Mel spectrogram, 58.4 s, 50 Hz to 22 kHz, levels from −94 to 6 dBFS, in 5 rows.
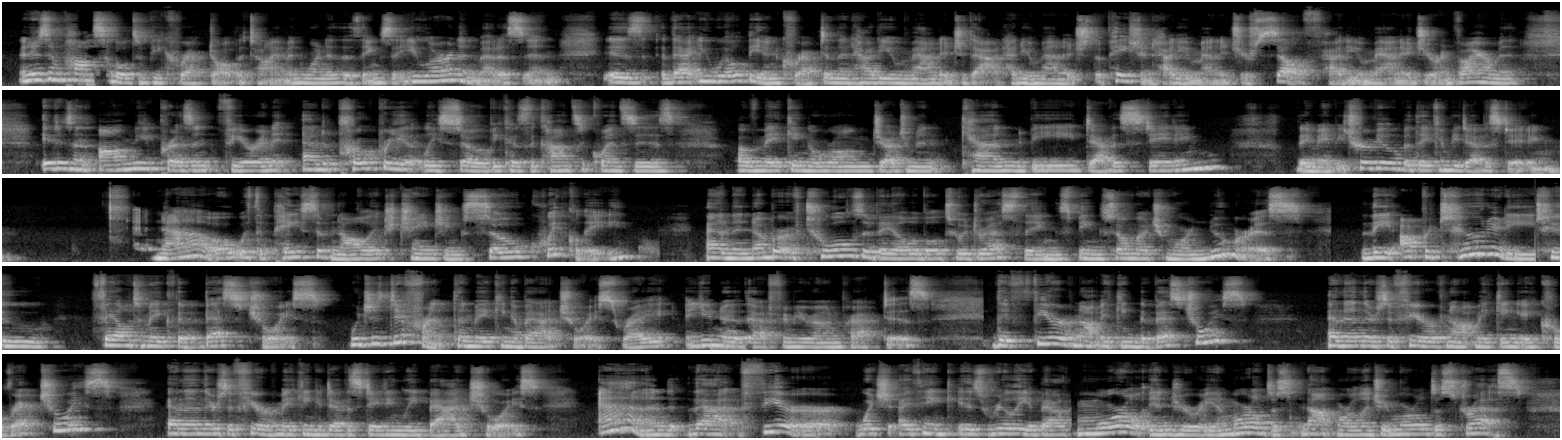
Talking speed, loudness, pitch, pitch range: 180 wpm, -24 LUFS, 185 Hz, 175-230 Hz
